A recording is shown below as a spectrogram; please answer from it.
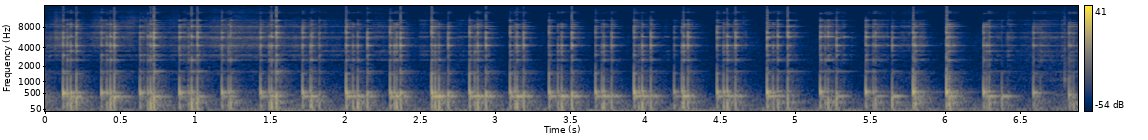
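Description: Fingernails tap and scratch the ridged, textured back of a small, solid ceramic tile held on edge by hand. About 31 quick, bright clicks sound in an uneven rhythm, roughly four per second. Each carries a short, glassy ring around 570 Hz that fades almost at once.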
